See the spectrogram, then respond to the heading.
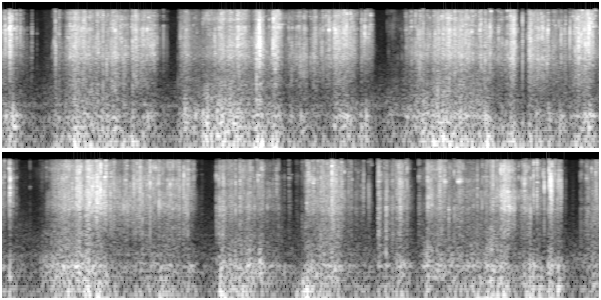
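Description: A pile of pink wooden mini clothespins on glitter fabric is picked up, dropped and scratched through with long chrome nails. The result is a dense, bright clatter and rustle of small clicks, broken by a few short pauses.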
